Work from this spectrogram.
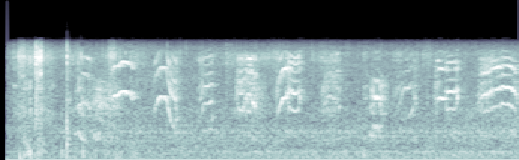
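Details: Havanese puppy at a farm in Tennessee, a chocolate male with a stripe across his rear, gives high, squeaky, bending whimpers and yips, repeated roughly every half second, with a few handling bumps at the start.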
